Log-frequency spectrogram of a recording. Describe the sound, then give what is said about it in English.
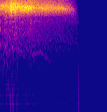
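A voice imitates a snake's hiss with one sustained, sharp, airy hiss lasting about a second that cuts off abruptly into silence. “and then a snake, and it goes,”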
